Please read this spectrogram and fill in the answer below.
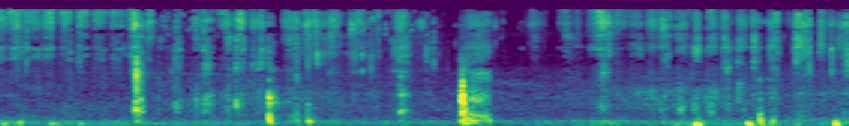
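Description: Long slicing knife cutting the charred skin off a grilled pineapple on a wooden cutting board: irregular crunchy scrapes and crackles as the blade goes through the burnt rind, the sharpest about four seconds in.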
